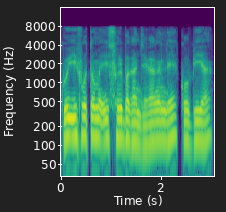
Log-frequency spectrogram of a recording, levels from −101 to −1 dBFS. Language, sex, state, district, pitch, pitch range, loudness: Wancho, male, Arunachal Pradesh, Longding, 125 Hz, 120-135 Hz, -16 LUFS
